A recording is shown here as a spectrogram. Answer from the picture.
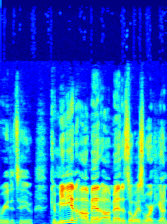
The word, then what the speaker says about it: Ahmed: I hope I'm pronouncing that correctly. Because it's A-H-M-E-D. That's Ahmed, right? – Surely.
